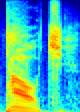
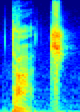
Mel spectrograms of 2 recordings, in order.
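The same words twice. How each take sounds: First: The vowel is read as the diphthong 'au'. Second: The vowel is a single plain vowel. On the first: The speaker calls it wrong. "Ah, então é touch" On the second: The speaker calls it right. "Não, mas na verdade é touch"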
